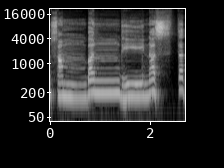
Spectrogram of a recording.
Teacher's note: मेरी आवाज म में गूंज रही है न में गूंज रही है और स में भी गूंज रही है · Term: आघात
